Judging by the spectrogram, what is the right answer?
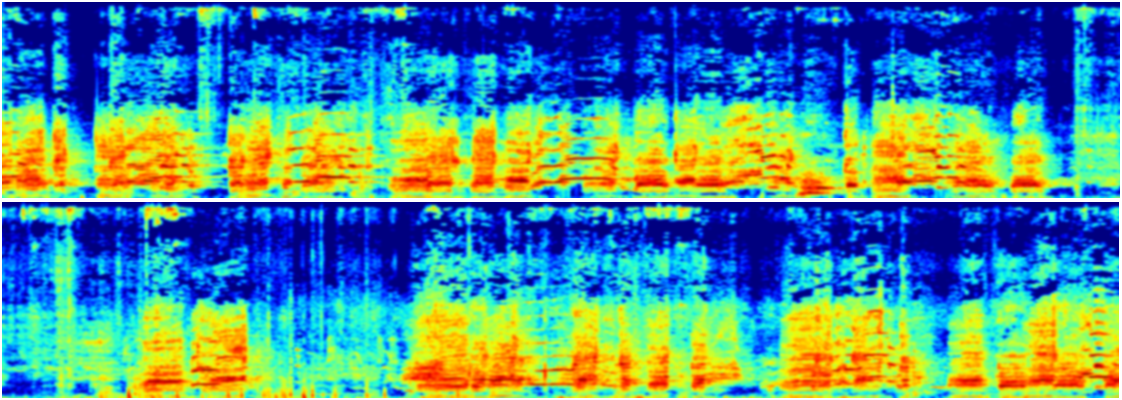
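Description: Domestic geese honking loudly in repeated, overlapping calls, with a lull about halfway through. These are agitated guard geese raising the alarm.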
